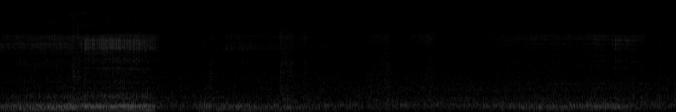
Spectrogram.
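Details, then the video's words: Sleeping German Shorthaired Pointer sawing logs: a soft, low rumbling snore at the start, then quieter steady breathing with a faint hiss in the background. "Let sleeping dogs lie German shorthair sawing logs"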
